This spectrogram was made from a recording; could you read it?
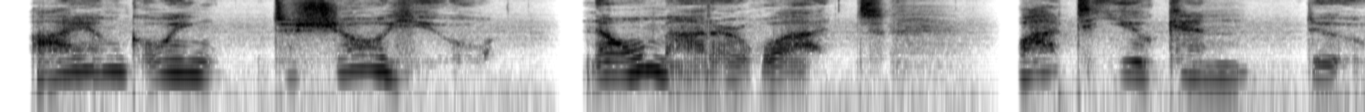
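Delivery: wheezy, spluttering, sputtering monster voice. Narrating a fight, the speaker voices the Hydra in a sputtering, wheezing voice. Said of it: "from the sputtering, wheezing voice of the Hydra".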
